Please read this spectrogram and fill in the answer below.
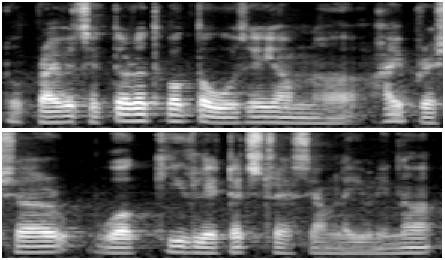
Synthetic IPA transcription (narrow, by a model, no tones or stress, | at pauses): to̰pɾajbʱetsek̚tɐɾdɐt̪ʰɐbɐk̚tɐwosejamnɐ̰hajpɾesɐɾ | wɐkːiɾiletedstɾesja̰mlɐ̰jṵninɐ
